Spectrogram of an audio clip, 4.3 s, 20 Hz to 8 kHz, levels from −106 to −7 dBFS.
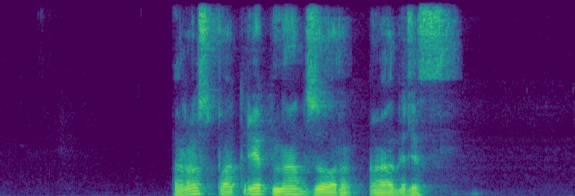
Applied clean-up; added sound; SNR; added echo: neural mask model DeepFilterNet 3.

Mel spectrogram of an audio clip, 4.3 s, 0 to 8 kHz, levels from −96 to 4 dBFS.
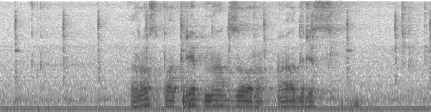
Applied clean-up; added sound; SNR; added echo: none; Clock; 10 dB; reverberation time 0.9 s.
